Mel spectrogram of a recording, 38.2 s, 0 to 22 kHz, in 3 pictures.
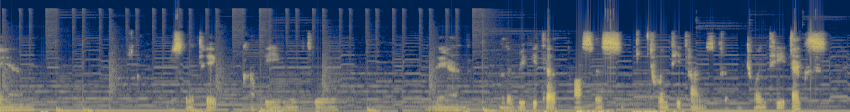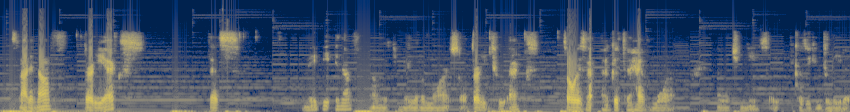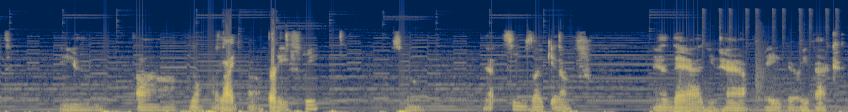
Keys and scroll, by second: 9.2-10.9 typing, 11.9 Return, 13.9 3, 14.5 Return, 19.5-20.9 typing, 29.5 3, 30.3 x, 30.6 Return.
